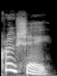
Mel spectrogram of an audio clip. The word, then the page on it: crochet: British English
